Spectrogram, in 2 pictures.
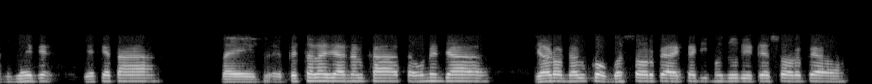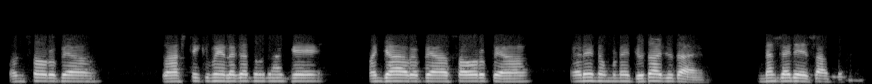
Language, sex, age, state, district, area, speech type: Sindhi, male, 60+, Gujarat, Junagadh, rural, conversation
